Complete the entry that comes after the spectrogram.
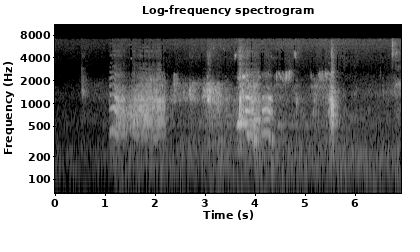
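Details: Great blue heron (Ardea herodias) call, played back in a small room: a long, harsh, raspy squawk, then several shorter guttural croaks.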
